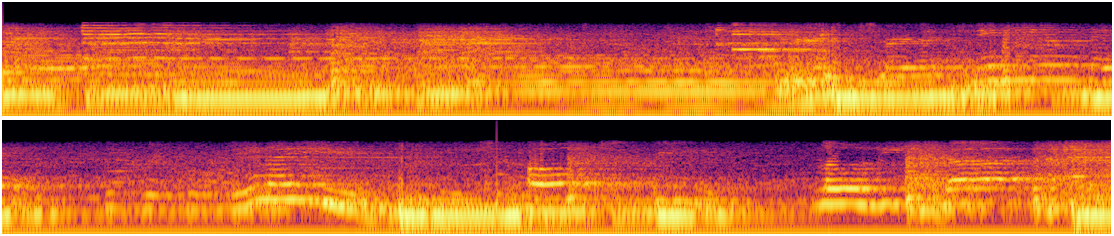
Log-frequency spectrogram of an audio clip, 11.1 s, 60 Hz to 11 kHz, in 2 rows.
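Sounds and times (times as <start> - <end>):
rock band playing ringing chords: 0.0 - 5.1.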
